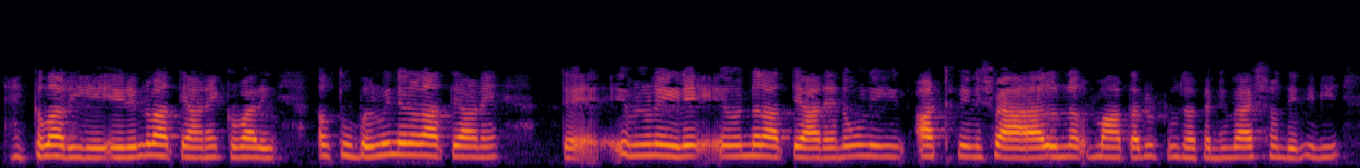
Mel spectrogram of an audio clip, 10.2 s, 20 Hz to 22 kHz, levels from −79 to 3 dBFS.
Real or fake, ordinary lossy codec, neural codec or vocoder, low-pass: fake; MP3, 24 kbps; autoencoder, 22.05 kHz, a latent of 192 numbers a frame, VITS, trained on one speaker; 7.2 kHz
